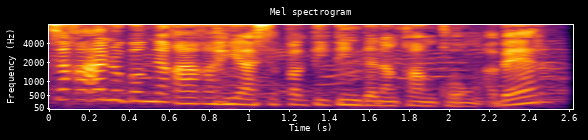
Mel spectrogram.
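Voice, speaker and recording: A woman's voice: mid-range voice, huge pitch swings, fast talker, sharp tone, soft background music. A woman playing a hard-working, exasperated mother who sells vegetables, pleading and scolding in a Tagalog radio drama.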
